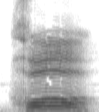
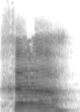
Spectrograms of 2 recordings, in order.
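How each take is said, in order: First: The letter is pronounced heavy, tongue back raised. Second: The letter is pronounced light, tongue back lowered. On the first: The speaker calls it right. "They must be pronounced heavy" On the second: The speaker calls it wrong. "It's not"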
